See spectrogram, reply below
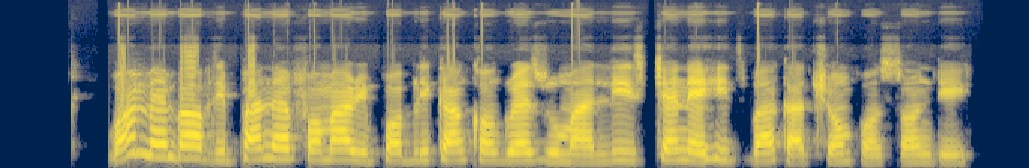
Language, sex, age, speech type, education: Nigerian Pidgin, female, 15-29, spontaneous, tertiary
